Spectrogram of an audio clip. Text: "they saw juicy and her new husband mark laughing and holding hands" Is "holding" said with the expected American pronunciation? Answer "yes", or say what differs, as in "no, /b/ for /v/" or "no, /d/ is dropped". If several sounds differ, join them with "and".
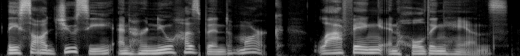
yes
